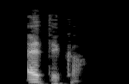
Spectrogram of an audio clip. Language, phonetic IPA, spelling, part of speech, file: Polish, [ˈɛtɨka], etyka, noun, Pl-etyka.ogg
